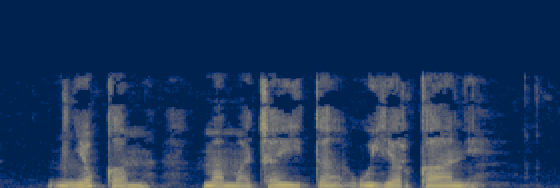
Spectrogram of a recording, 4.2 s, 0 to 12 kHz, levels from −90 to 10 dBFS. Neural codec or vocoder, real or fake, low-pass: none; real; 7.2 kHz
